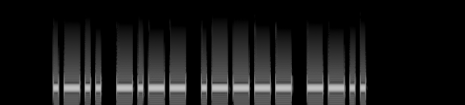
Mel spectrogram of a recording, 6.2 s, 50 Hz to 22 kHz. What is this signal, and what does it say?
Morse code, heard as a keyed tone, about 17 wpm, 700 Hz. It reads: LY1Z
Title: DXCC-100 Call Signs - 4 Characters - Repeated 3x - 17wpm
